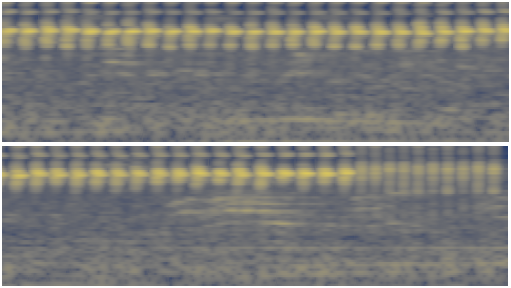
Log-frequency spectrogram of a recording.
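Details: Fast, evenly spaced high chirps pour out in a continuous rattling chatter, slightly softer near the end. This lovebird song is intended to stimulate other lovebirds into ngekek singing.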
